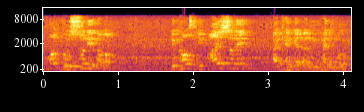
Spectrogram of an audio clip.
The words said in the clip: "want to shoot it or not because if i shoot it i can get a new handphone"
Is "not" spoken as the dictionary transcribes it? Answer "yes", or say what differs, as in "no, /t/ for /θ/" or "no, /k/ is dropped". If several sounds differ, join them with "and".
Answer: no, /l/ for /n/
